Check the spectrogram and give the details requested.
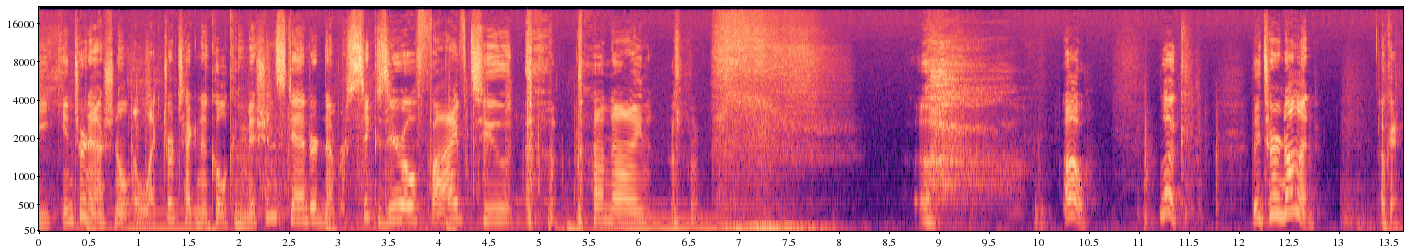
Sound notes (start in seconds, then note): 3.3 coughs; 7.1 sighs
